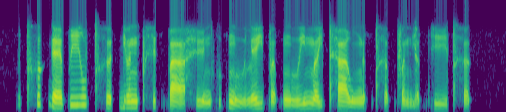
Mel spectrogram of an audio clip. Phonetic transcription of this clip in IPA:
t̪ʰ ʊ˥ k̚ ɛː˨˧ p iː˥ w t̪ʰ ɵ˧ t̚ j ɵ˥ n pʰ ɪ˥ k̚ p aː˨˩ h yː˨˩ n kʷ ɪ˨˥ k̚ m uː˨˩ l e˥ j p ɐ˨˥ p̚ ŋ uː˨˧ j m ɐ˨ j t̪ʰ aː˨ w ŋ ɐ˨˥ t̚ t̪ʰ ɐ˨ p̚ f ɐ˨˩ n j ɐ˨ t̚ k iː˧ t̪ʰ ɐ˨ k̚

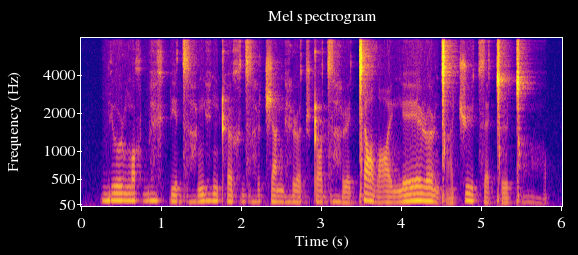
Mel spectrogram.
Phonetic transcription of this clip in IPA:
bʲ uː ɭ ŋ ɔ x b ɛ̤ x pʲ e d͡z a̤ ŋ e̤ ŋ ʈʰ œ x d͡z a̤ ɭ t͡ʃ a ŋ ɛ̤ ɭ œ t͡s ʈ ɔ d͡z a̤ ɭ e ǀ ɛ ðˤ eː ŋ eː ɭ œ ɳ ɡ͡ǀ a t͡ʃ y t͡s ɛ ǀ ʏ ɡ͡ǀ ɔ̤

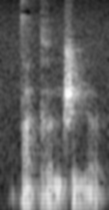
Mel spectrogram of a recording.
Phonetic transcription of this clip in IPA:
t̪ a˨˩ k̚ ɣ ə˨˩ ŋ ʂ i˨˩ ə̯

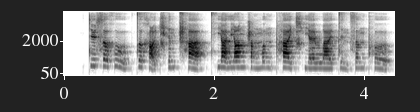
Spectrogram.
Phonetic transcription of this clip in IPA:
t̪ y˥˧ s ɤ˥˧ x u˥˩ | t̪ ɤ˥˩ x ɑ̰˨˩ ʊ̯ t͡ɕʰ i˧˥ n ʈ͡ʂʰ ä˥˩ | t̪ʰ j ä˥˩ l j ɑ˥ ŋ ʂ ɑ˨ ŋ m ɤ˥˧ ŋ pʰ a˥˩ ɪ̯ t͡ɕʰ j ɛ˧˥ ɻ w a˧˥ ɪ̯ t̪ ḭ˨˩ n s ɤ˥ ŋ pʰ o˥˩ ʊ̯

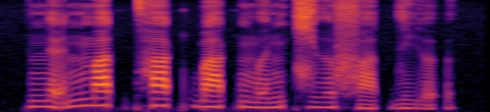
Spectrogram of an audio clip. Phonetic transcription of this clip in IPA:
n ɛ̰˧˥ n m a˦˥ t̚ t̪ʰ a˦˥ k̚ ɓ a˦˥ k̚ m ə˨˦ n t͡ɕ ɨ˧ ə̯ f a˨˩ t̚ z ḭ˧˨ ə̯ ʔ

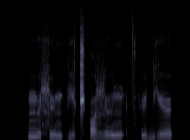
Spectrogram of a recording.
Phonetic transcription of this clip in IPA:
m ʉ˥ ɬ yː˩ m pʲ ɛ˩ t͡ʃʼ ɔ˩ ɮ ʉː˩ ɲ ɛ̰˥ t͡sʼ y˩ bʲ ø˥

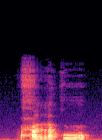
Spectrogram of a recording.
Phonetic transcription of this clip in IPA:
ħ ɨ r ɐ k u

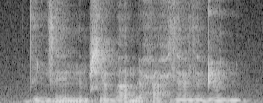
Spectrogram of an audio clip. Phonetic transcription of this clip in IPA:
d̪ e ɲ z ẽ ŋ ẽ b ɕ æ̃ b a m e ħ æ ħ z æ̃ z ɛ̃ ɖ ɐ̃ ɲ

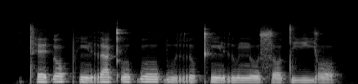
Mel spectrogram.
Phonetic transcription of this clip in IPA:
tʰ ɛ˨ ɗ ɔ˦ pʰ ĩ˨ r a˦ kʼ o˦ ɓ oː˦ ɓ u˨ r o˨ kʰ ĩ˨ r u˨ n o˨ s ɔ˨ t iː˦ j ɔ˨

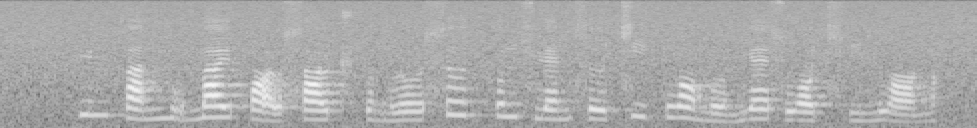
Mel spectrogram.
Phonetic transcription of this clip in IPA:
t̪ʰ y˦ n f a˨˦ n m ṵ˨˩ m a˦ ɪ̯ f ɑ̰˨˩ ʊ̯ s ɑ˨˦ ʊ̯ ʈ͡ʂʰ ʊ̰˨˩ ŋ l o˨˦ ʊ̯ s ɹ̩˦ t̪ʰ ʊ˦ ŋ ɕ ɥ ɛ˨˦ n s ɹ̩˨˦ t͡ɕ i˥˨ k w ɔ˥˨ m o˩ ʊ̯ m j ɛ˦ s w ɔ˨˦ t͡ɕʰ i˨˦ ŋ w ɑ˨˦ ŋ

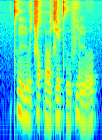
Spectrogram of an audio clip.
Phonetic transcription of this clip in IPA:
t̪ʰ u˥˨ ŋ m u˧˩ ə̯ t͡ɕ ɔː˥˨ p̚ l ɔː˧˩ t͡ɕ eː˧ t̪ʰ uː˩ f i˥˨ ə̯ ŋ o˩˧

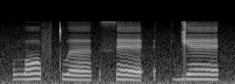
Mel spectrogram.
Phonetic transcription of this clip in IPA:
β ɔ f tʷ ɜ | θ ɛ ʔ | ɡʲ ɛ

